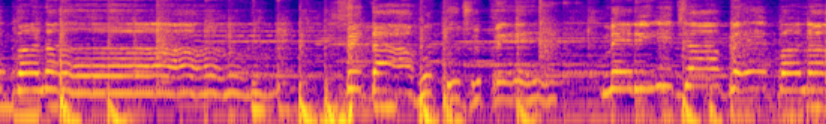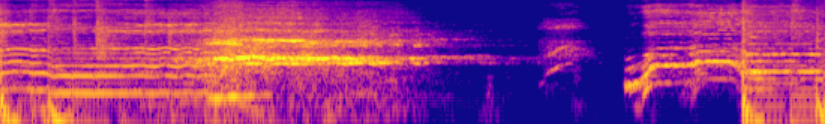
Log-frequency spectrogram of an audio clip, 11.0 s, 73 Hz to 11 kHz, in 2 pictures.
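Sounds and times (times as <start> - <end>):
car tyres squealing: 6.3 - 9.0.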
